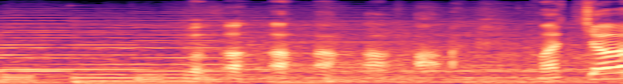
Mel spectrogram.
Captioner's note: laugh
